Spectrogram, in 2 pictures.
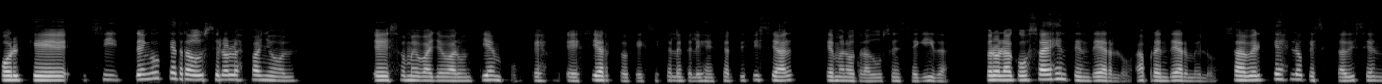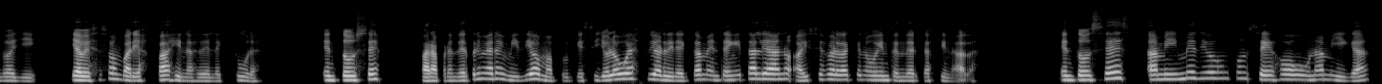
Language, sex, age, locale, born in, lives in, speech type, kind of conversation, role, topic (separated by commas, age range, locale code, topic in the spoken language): Spanish, female, 45-49, es-VE, Venezuela, Italy, conversation, advice, user, ¿Por qué me siento mentalmente agotado después de breves periodos de concentración?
